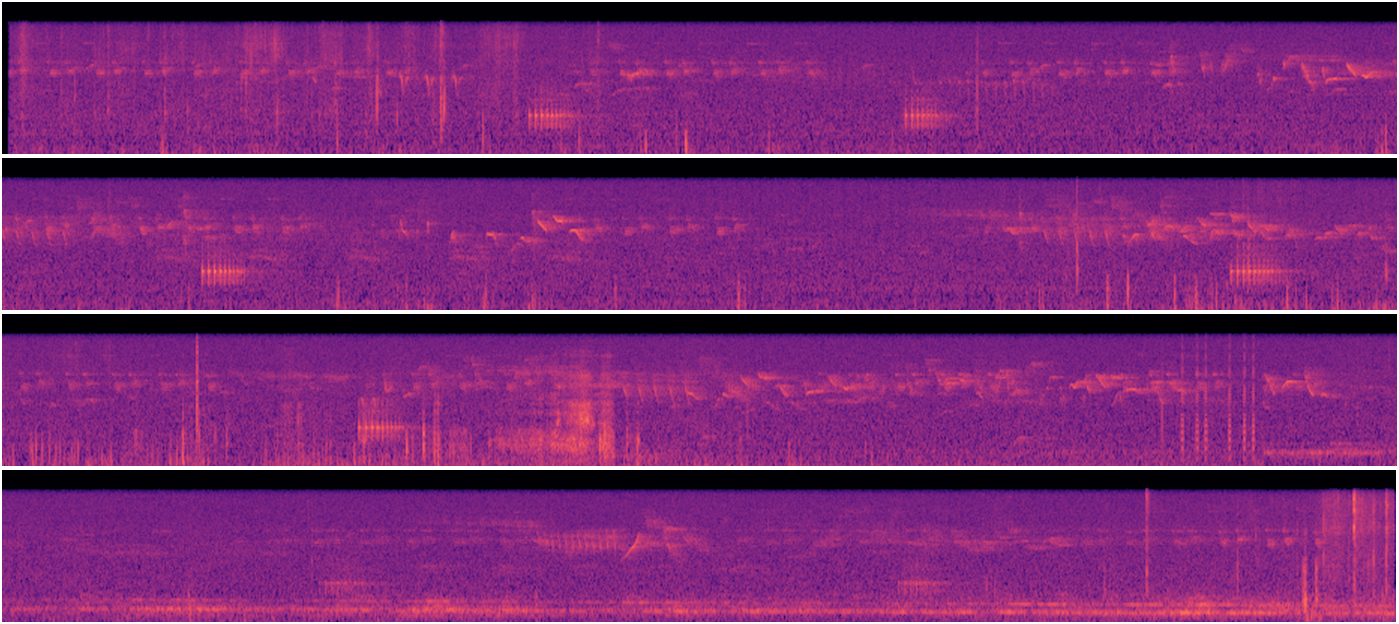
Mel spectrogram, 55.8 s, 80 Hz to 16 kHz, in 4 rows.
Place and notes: boschi della brughierezza, Parabiago, Picchi ai boschi della brughierezza
picchi ai boschi brughierezza (giugno 2003
Busto Garolfo Milan, Italy, 15 June 2003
